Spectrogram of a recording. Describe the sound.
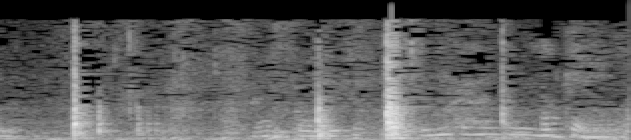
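A door is pushed shut during a meeting, giving a sharp thud near the start and a louder knock midway, with smaller wooden knocks and quiet voices around them.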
